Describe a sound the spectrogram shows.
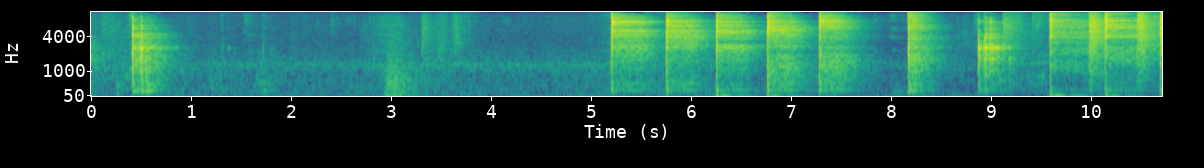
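A hammer strikes a steel punch with sharp, ringing clangs.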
